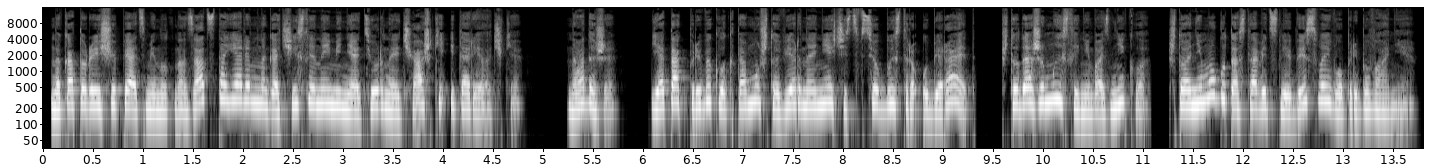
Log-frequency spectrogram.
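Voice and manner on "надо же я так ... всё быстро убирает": ordinary delivery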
